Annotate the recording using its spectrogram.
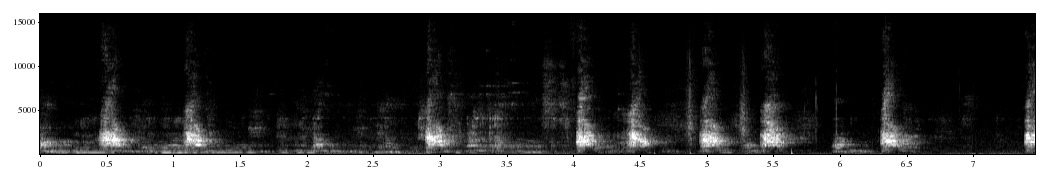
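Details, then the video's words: Small pet Pomeranian called Kozmo barking at a screen where a Pomeranian barks at a TV dog. It opens with a faint whiny tone under sharp yaps, then evenly spaced high barks follow. "Pomeranian barking at dog on tv"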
